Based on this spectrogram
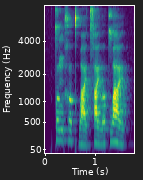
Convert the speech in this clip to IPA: t̪ ɤ˥ ŋ x ɤ˥˩ kʰ w a˨˩ ɪ̯ t͡sʰ a˥˩ ɪ̯ l ɤ˥ t̪ w a˥˩ ɪ̯

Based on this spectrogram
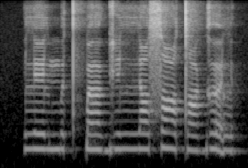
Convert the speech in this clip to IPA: l e l m ə t k͡p ɐ ɡ i lː e sˤ ɛ tˤ ɛ ɡ ə l

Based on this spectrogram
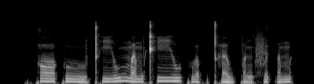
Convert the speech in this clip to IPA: k ɔː˨ k uː˨˩ t̪ʰ iː˨˥ w m ɐ˨ m kʰ iː˥ w kʷ ɐ˨ p̚ t̪ʰ ɐ˨˩ w p ɐ˨˩ ŋ f ɵ˧ t̚ ɐ˨˥ m

